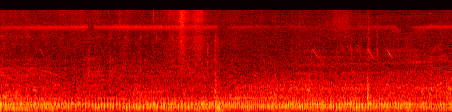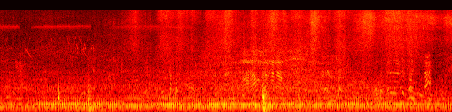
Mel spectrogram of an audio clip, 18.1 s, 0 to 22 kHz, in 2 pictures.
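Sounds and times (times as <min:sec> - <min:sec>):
vehicle engine idling: 0:00.0 - 0:18.0.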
